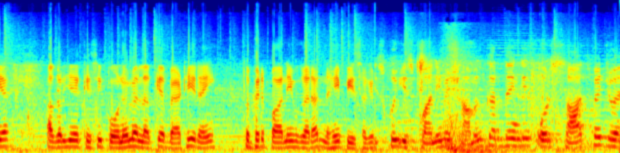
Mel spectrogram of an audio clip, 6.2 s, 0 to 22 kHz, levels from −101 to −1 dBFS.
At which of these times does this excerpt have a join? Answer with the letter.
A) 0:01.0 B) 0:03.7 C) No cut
B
